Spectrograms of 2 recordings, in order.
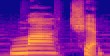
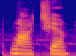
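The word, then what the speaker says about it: macie: звертаємося до групи людей скажемо маче маче акуратно з вимовою че маче що ви маєте на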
